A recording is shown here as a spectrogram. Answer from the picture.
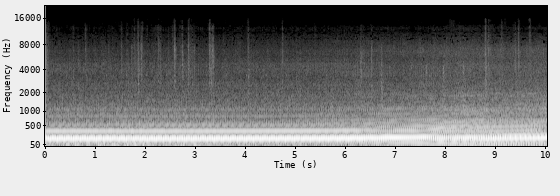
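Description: Ford Falcon GT's V8 engine heard from inside the cabin, running at a steady drone under light throttle. From about seven seconds in its pitch climbs steadily as the car accelerates.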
